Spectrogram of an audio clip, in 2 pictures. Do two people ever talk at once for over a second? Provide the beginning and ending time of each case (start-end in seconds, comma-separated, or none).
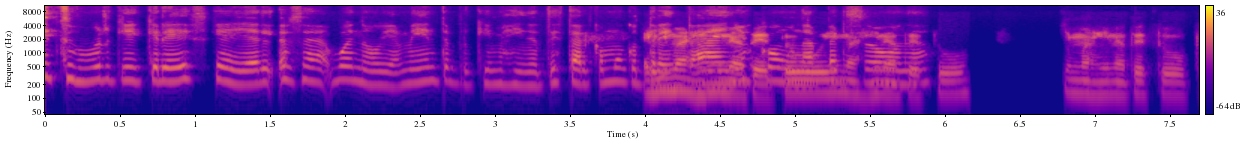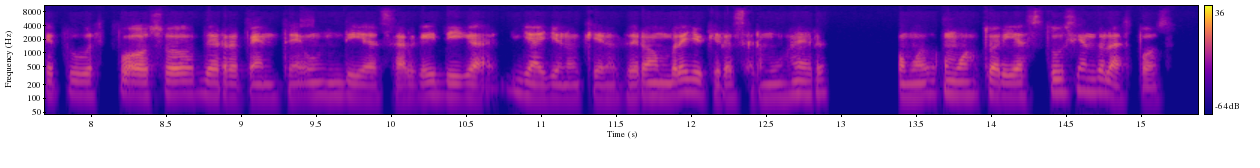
4.0-6.0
